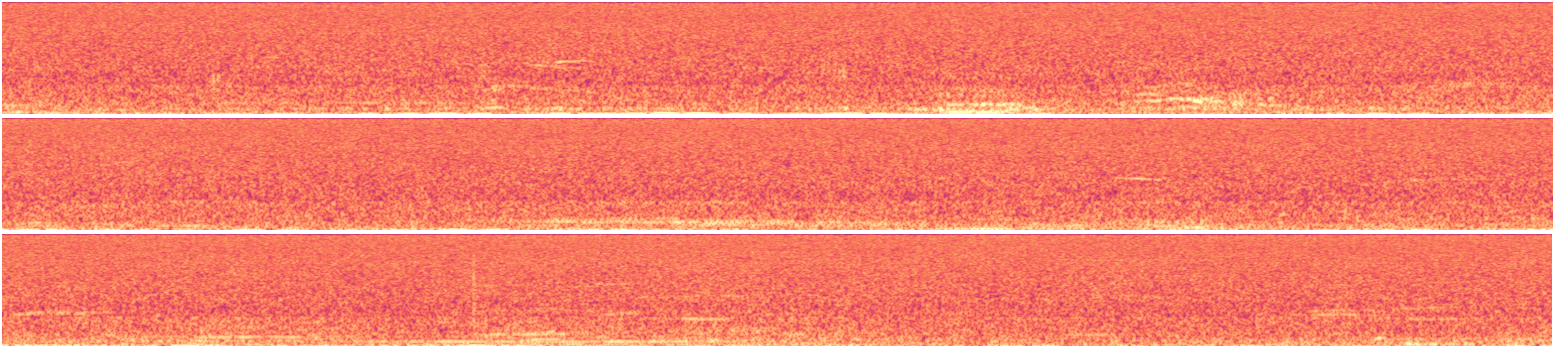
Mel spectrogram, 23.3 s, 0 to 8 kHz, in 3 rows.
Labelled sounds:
2.6	2.9	humpback whale, 1.2 to 1.5 kHz
13.3	13.6	humpback whale, 1.4 to 1.6 kHz
15.6	15.9	humpback whale, 0.80 to 0.96 kHz
22.1	22.3	humpback whale, 0.80 to 0.99 kHz

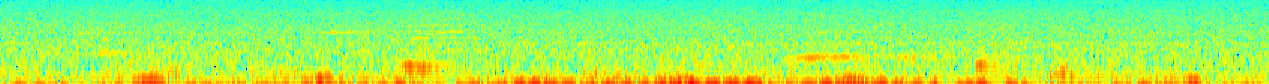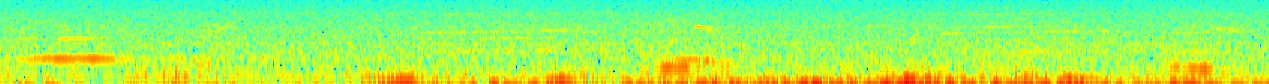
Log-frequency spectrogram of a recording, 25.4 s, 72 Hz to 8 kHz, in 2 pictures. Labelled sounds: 3.2	3.5	humpback whale, 1.2 to 1.3 kHz
13.3	13.6	humpback whale, 0.86 to 0.99 kHz
18.1	18.4	humpback whale, 1.4 to 1.6 kHz
19.6	19.9	humpback whale, 1.3 to 1.9 kHz
22.1	23.1	humpback whale, 1.2 to 3.6 kHz
24.8	25.1	humpback whale, 1.4 to 1.7 kHz

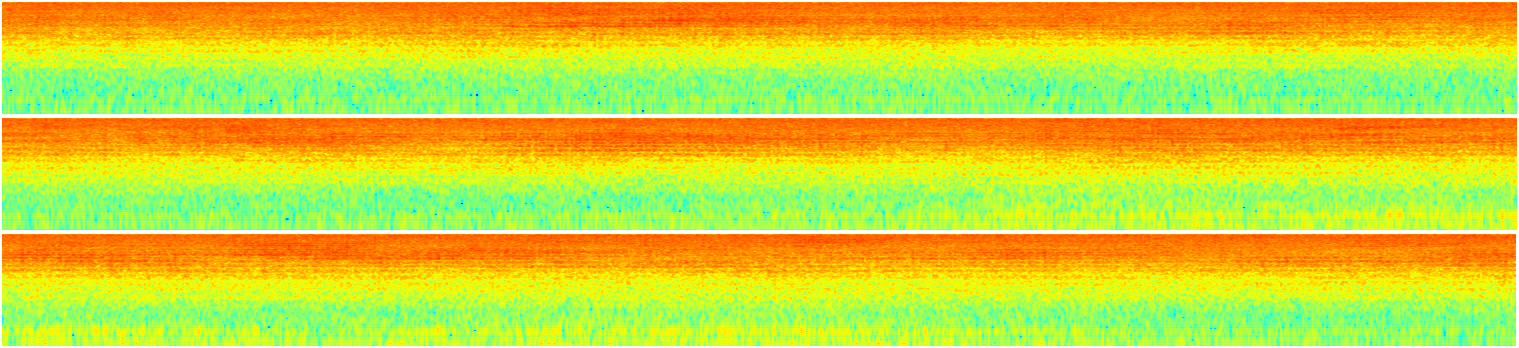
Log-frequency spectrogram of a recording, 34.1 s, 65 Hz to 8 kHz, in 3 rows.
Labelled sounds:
4.0	4.2	vessel noise, 2.7 to 2.9 kHz

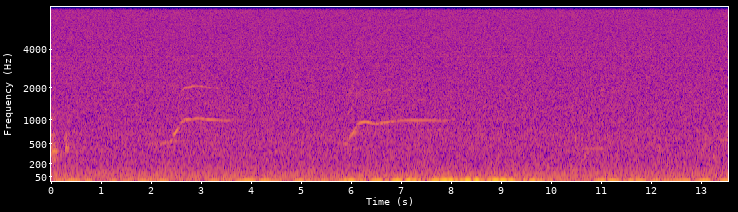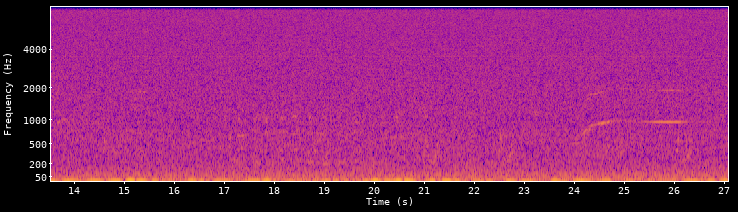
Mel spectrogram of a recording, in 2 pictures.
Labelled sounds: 2.5	3.1	humpback whale, 0.80 to 2.1 kHz
6.1	7.5	humpback whale, 0.80 to 1.1 kHz
24.2	26.1	humpback whale, 0.80 to 1.0 kHz

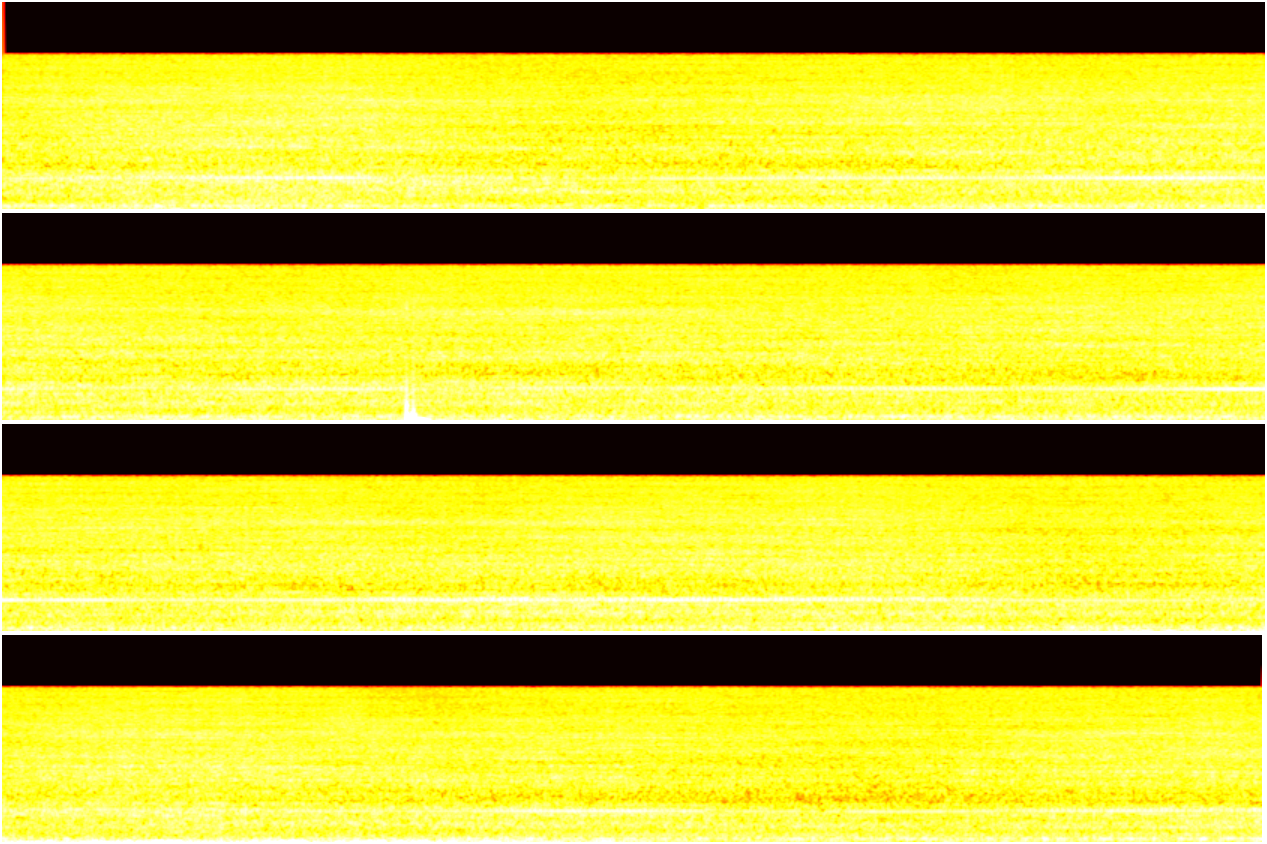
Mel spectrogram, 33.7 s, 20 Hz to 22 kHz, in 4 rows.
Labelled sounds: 7.8	8.1	vessel noise, 1.8 to 2.0 kHz
25.3	25.6	vessel noise, 3.6 to 3.8 kHz

